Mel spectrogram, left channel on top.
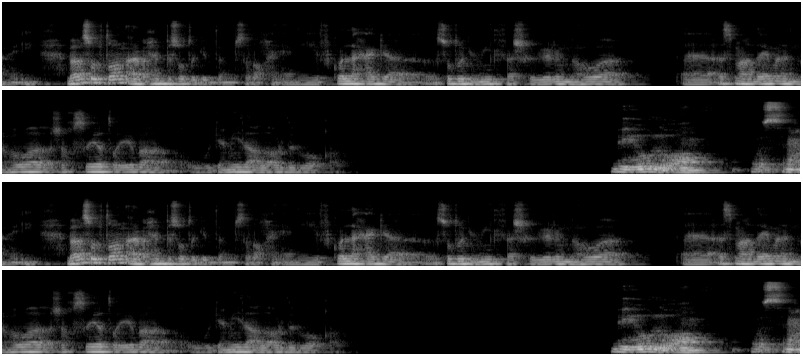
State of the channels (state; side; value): identical; both; correlation 1.00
